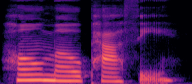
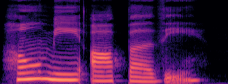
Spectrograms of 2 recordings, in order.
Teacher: The stress falls on the third syllable, op. 5 syllables in total.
